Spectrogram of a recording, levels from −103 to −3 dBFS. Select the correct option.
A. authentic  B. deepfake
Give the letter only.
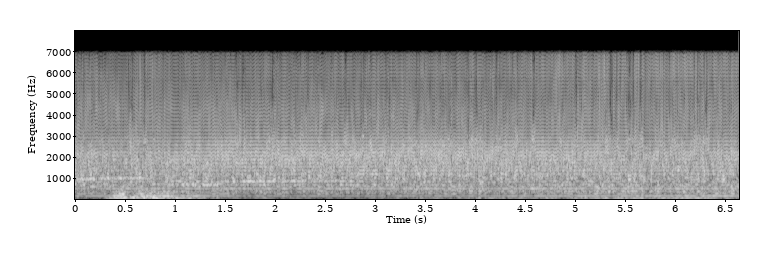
B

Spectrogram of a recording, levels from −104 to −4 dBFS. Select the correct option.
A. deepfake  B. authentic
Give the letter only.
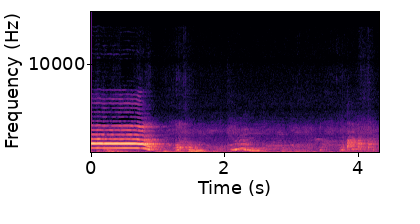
B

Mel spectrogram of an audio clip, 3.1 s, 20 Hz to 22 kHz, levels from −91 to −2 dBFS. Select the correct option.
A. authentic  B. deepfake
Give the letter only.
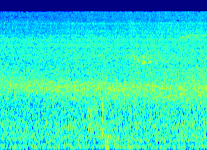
B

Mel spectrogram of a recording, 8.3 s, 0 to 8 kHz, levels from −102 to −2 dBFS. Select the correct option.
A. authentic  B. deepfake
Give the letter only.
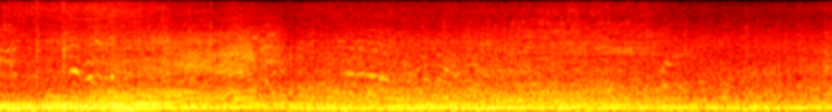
B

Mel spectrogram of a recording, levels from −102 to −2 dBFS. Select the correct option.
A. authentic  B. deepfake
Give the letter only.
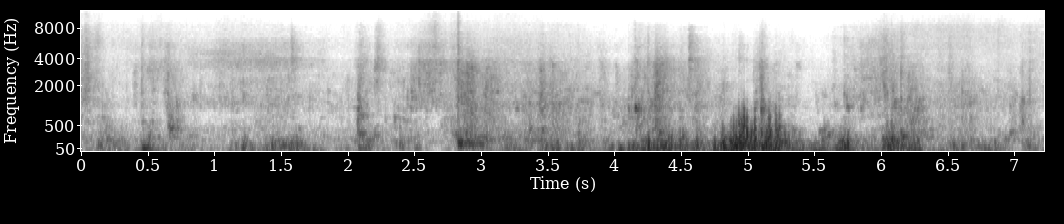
B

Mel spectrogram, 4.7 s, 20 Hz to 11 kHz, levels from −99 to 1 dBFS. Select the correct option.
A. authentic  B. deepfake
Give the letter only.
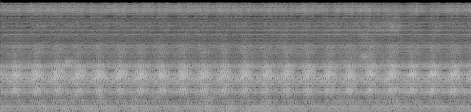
B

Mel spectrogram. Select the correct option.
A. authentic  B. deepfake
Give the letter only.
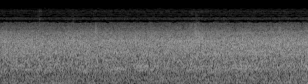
A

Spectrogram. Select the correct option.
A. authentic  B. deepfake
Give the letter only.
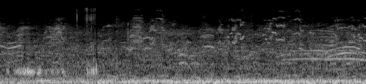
A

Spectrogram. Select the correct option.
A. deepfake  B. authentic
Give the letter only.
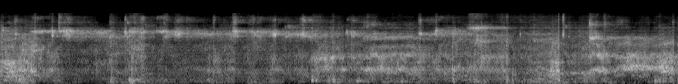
A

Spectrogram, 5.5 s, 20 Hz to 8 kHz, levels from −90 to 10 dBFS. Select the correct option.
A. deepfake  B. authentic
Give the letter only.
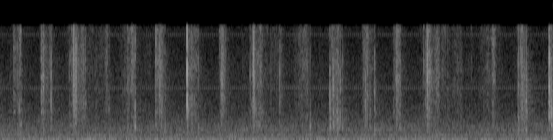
B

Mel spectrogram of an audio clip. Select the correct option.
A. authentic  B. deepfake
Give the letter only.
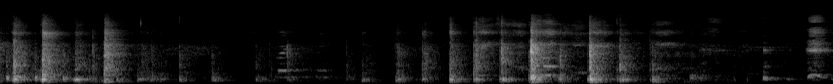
A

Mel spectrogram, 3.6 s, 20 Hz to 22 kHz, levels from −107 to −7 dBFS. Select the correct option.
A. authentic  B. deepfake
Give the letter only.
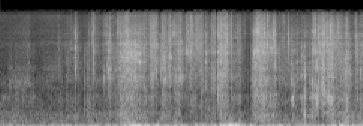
B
